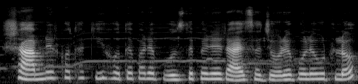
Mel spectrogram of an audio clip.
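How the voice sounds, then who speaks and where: A woman giving steady, scripted narration of an audio drama. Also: on the high side, moderate pace, faint music behind. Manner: steady storytelling.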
